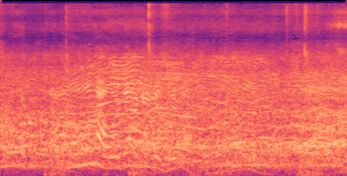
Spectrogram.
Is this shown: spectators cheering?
yes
